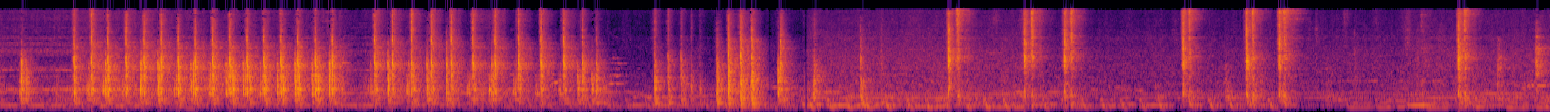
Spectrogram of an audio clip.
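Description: A wooden mallet tapping quickly on pine segments to seat the joints of a round frame, in fast runs of knocks, then a pneumatic brad nailer firing single sharp shots into the joints from about the middle on.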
